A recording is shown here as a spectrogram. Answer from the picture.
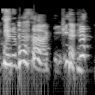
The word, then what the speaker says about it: Winnipesaukee: Winnipesaukee. Am I saying that right? Winnie the Pooh? – You got it, girl. Lake Winnipesaukee.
